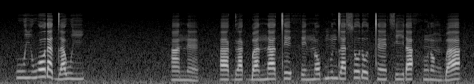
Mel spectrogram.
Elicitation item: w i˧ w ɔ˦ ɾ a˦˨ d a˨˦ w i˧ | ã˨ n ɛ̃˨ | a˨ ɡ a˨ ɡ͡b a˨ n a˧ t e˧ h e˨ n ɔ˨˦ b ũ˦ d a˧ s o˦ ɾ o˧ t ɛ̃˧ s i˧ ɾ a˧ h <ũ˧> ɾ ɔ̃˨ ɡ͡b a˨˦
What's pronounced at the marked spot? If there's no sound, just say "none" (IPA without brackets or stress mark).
ũ˨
